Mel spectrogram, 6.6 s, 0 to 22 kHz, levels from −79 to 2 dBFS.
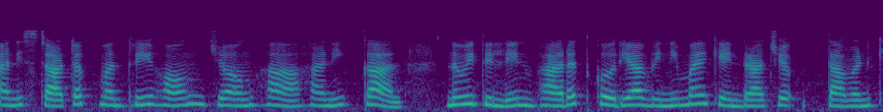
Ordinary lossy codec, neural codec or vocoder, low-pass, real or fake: Opus, 24 kbps; none; 7.2 kHz; real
